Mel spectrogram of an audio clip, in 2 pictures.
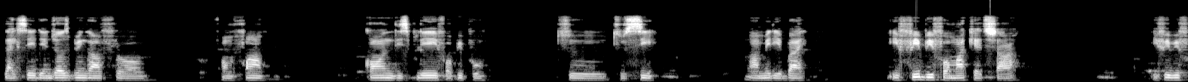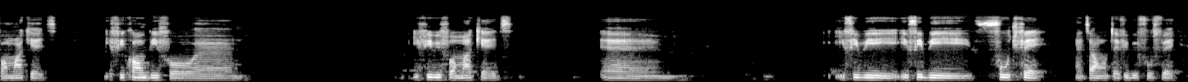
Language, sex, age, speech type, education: Nigerian Pidgin, male, 46-60, spontaneous, tertiary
